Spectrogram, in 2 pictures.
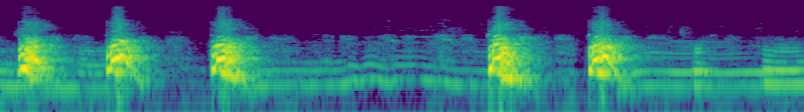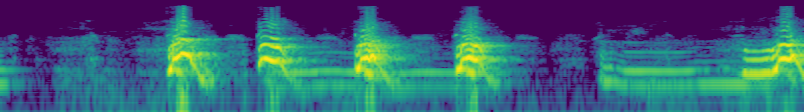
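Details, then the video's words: Collies barking at each other in irregular bursts of two to four sharp barks, around two per second, separated by gaps holding a faint, steady whining tone. "Collies barking"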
